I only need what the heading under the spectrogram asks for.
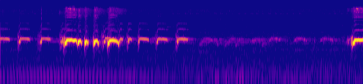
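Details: Local zebra dove (perkutut lokal) singing in the fast 'ngayer engkel' style, used as a lure to stimulate other birds to sing: a quick run of short, rolling cooed notes, fading into softer coos before a loud closing phrase.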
